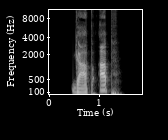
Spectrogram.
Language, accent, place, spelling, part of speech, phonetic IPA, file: German, Germany, Berlin, gab ab, verb, [ˌɡaːp ˈap], De-gab ab.ogg
- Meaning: first/third-person singular preterite of abgeben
